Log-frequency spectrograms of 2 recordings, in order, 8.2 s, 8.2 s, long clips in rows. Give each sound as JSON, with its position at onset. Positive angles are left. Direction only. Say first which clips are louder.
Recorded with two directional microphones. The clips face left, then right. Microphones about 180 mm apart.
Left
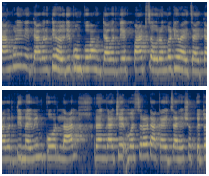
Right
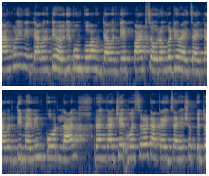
{"t": 0.6, "sound": "a woman's voice", "louder": "left 3 dB", "side_deg": 30}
